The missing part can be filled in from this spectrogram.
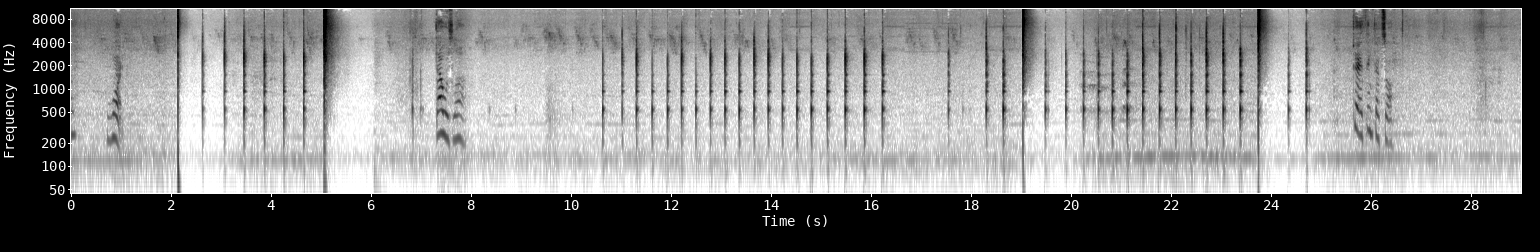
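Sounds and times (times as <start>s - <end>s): sharp crack: 2.1s - 2.4s, 5.0s - 5.5s, 19.0s - 19.6s, 22.2s - 24.1s
fast series of hard knocks: 10.6s - 16.4s, 18.3s - 24.0s.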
